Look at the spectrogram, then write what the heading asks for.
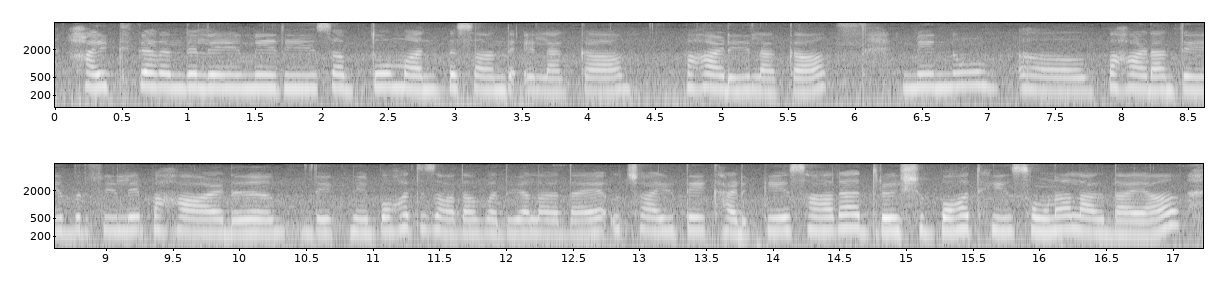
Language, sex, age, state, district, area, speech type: Punjabi, female, 18-30, Punjab, Mansa, rural, spontaneous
